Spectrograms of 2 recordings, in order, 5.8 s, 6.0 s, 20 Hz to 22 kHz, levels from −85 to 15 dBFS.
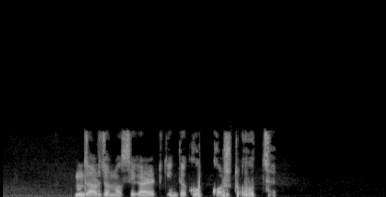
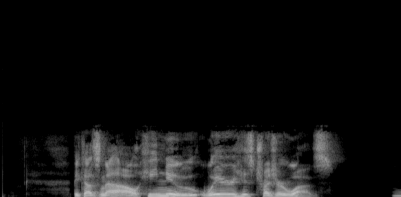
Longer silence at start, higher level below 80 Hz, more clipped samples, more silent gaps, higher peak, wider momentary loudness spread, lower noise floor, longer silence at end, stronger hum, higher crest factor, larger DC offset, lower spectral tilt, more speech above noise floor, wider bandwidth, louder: about the same, 1.1 s vs 1.1 s; about the same, -56 dBFS vs -60 dBFS; neither; neither; about the same, -2 dBFS vs -2 dBFS; second, 8 LU vs 11 LU; second, -76 dBFS vs -86 dBFS; first, 1.65 s vs 0 s; neither; about the same, 18 dB vs 16 dB; neither; second, -4 dB/octave vs -5.5 dB/octave; second, 59 dB vs 70 dB; about the same, 7.8 kHz vs 7.8 kHz; about the same, -18 LUFS vs -16 LUFS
